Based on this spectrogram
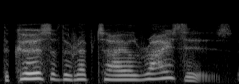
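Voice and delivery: high, ringing proclamation; chieftain's cry. A narrator's reading. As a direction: cry it out to rally the hunters. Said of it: "cried the chieftain".

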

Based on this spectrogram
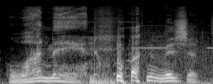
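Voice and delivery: epic line cracking up; trailer voice breaking into laughter. Pretend. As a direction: try the trailer voice but laugh through it.

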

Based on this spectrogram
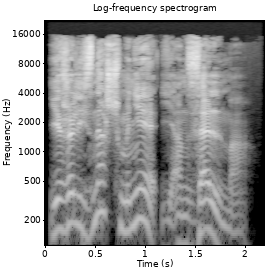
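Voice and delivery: exclaimed. A narrator's reading. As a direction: fling the line out in indignation. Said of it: "wykrzyknęła Kamilla". (wykrzyknięte z oburzeniem, wyżej i głośniej)

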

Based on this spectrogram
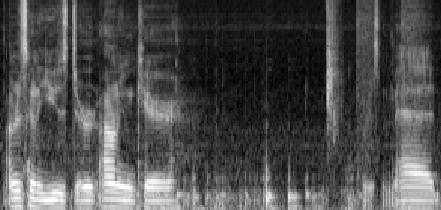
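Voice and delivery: ordinary talk

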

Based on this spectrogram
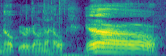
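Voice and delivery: normal talking voice

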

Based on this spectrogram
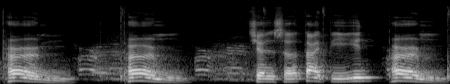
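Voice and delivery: long, slow "perm" with r-colour and hummed m; curled-tongue nasal ending. Shown as a demonstration. (perm 拉长，卷舌带鼻音)

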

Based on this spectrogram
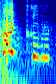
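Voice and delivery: high startled yell; real fright, then refusing; scared shout. Real, not acted. Jump scare.

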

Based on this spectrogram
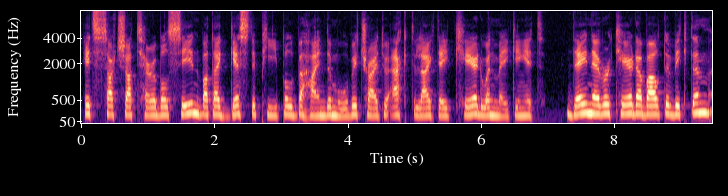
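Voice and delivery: ordinary talk, nothing marked

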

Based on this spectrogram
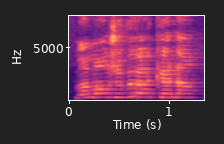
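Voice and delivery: put-on a child asking sweetly for a cuddle; little boy asking. Tchoupi asking maman for a hug, pleading.

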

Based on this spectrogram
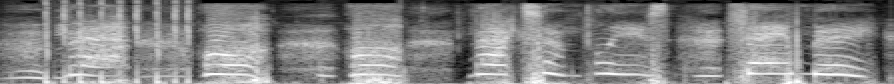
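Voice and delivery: high, desperate cries for rescue; panicked pleading. Real, not acted. Player begging Maxim to save them, panicked high pleading.

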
